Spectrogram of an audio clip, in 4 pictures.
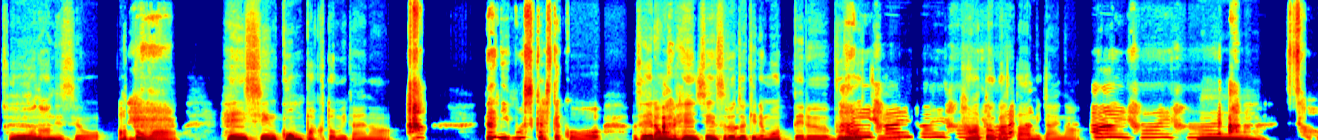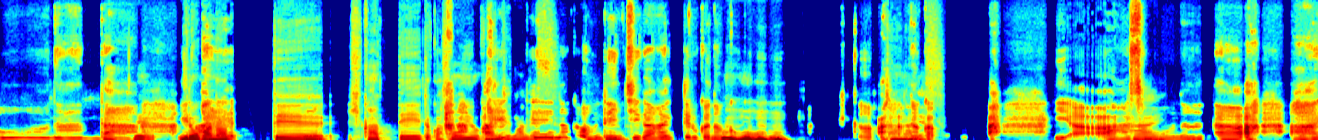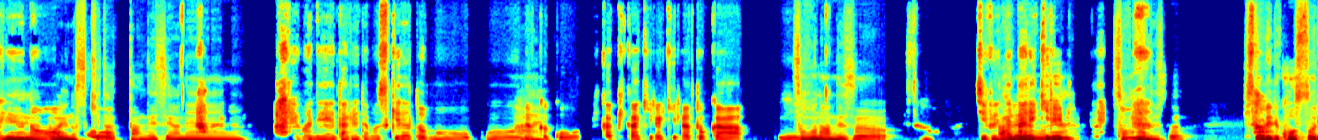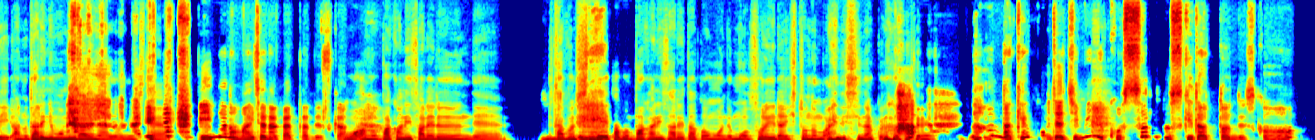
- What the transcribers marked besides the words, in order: tapping; laugh; other noise
- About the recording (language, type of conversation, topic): Japanese, podcast, 子どもの頃に好きだったアニメについて、教えていただけますか？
